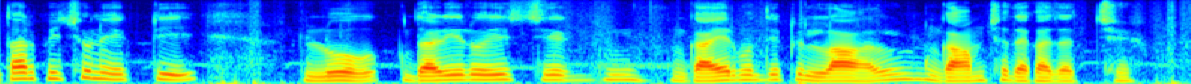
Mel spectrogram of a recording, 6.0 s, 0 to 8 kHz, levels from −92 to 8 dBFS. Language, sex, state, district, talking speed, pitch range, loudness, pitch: Bengali, male, West Bengal, Cooch Behar, 130 wpm, 135-180 Hz, -18 LUFS, 160 Hz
